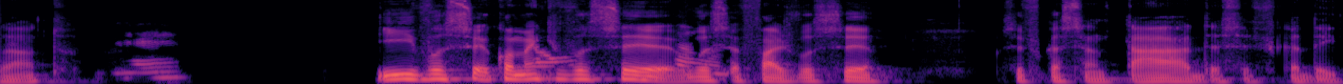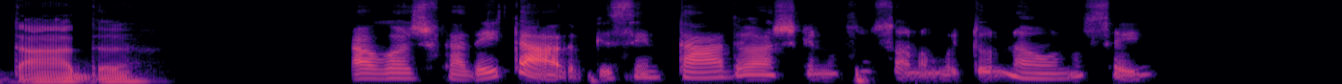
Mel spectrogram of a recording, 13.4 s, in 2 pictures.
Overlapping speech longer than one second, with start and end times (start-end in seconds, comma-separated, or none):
2.4-3.7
